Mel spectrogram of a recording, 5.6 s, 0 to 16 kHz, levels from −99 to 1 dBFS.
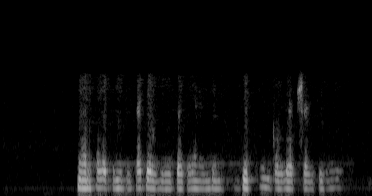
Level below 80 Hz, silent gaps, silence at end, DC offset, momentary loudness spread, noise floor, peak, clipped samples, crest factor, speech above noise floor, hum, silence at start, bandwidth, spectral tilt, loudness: -76 dBFS; none; 0.5 s; under 0.1%; 12 LU; -89 dBFS; -22 dBFS; under 0.1%; 20 dB; 48 dB; none; 1.15 s; 3.8 kHz; -8.5 dB/octave; -41 LUFS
